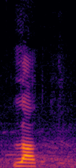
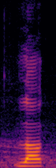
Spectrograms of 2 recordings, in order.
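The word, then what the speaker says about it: ལག: If we have the letter La and then we have a Ka as our Jingjuk, the sound is Lak. Lak, which means hand.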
